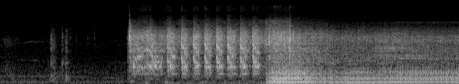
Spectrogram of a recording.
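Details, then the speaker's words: Toyota 1MZ-FE V6 on its first cold start after a four-month engine repair: cranking catches into idle with a sharp ticking puff from an exhaust manifold leak, later remedied. "exhaust leaking. Yeah. Yep. That's alright, that's just a bit of an exhaust leak."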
